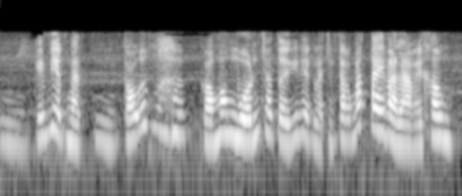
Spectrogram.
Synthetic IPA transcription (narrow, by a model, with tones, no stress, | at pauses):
kaː˨˦jvi˨˩ək̚maː˨˩˨kɔ˨˦ʔɨ˦˥ək̚mə˧kɔ˨˦ma˧wŋ͡mmu˨˦ənt͡ɕɔ˧t̪əː˨˦ka˨˦vi˨˩ək̚lːt͡ɕʊ˨˦ŋ͡mt̪ːɔ˨˦ɓa˦˥t̚t̪a˧jvaː˨˩wlaː˨˩mhə˧jxə˧wŋ͡m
